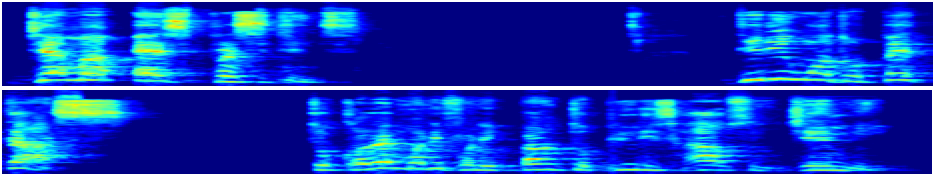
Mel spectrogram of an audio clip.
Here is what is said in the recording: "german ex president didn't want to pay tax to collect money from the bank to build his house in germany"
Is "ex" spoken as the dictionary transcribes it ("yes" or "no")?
no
